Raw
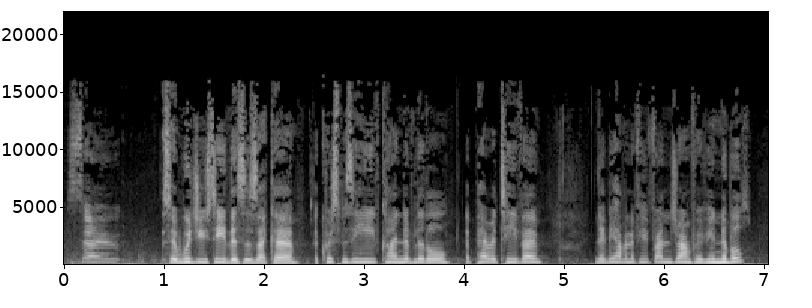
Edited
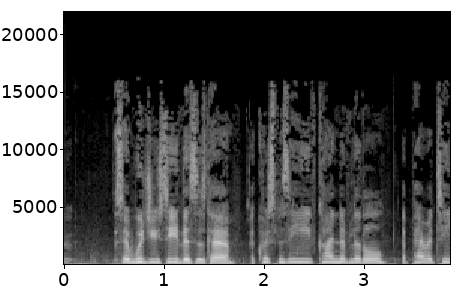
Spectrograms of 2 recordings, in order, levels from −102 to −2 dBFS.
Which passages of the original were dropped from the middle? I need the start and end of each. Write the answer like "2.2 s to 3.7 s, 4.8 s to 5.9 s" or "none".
1.9 s to 2.0 s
